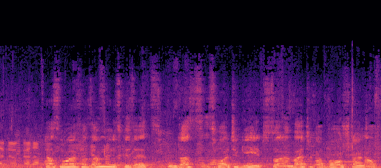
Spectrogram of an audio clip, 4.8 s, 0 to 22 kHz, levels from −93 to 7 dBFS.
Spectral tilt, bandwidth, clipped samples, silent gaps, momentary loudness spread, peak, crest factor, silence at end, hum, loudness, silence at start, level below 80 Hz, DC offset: -7 dB/octave; 13 kHz; under 0.1%; none; 7 LU; -2 dBFS; 14 dB; 0 s; none; -16 LUFS; 0 s; -48 dBFS; under 0.1%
